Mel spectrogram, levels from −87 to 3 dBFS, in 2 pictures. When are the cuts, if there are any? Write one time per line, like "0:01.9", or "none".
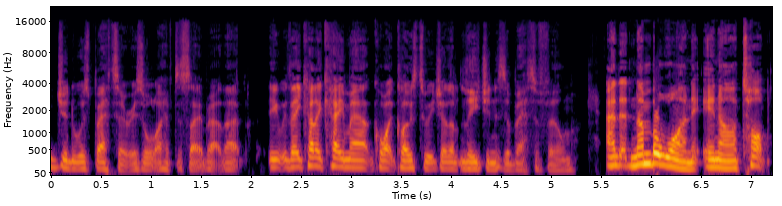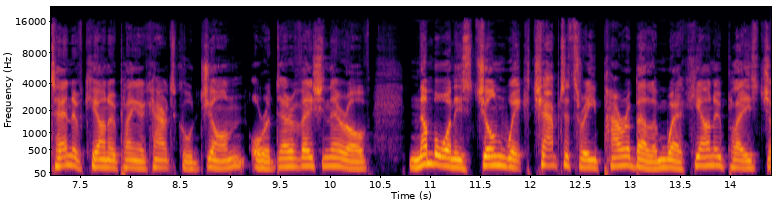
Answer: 0:04.0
